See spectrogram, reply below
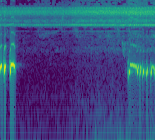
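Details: Zebra dove heard while trapping wild birds, a female being caught. Two short loud clipped notes open, then silence, then a soft rolling trill of rapid even pulses.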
